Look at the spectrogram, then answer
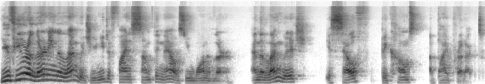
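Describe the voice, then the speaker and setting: A man's dark, mellow tone with a Chinese accent, very wide pitch swings, and a fairly quick pace. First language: Mandarin Chinese. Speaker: Chinese language teacher. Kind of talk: casual advice chat. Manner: halting, with restarts.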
